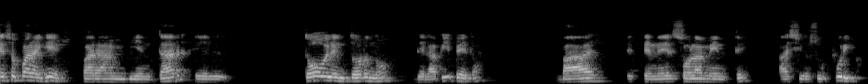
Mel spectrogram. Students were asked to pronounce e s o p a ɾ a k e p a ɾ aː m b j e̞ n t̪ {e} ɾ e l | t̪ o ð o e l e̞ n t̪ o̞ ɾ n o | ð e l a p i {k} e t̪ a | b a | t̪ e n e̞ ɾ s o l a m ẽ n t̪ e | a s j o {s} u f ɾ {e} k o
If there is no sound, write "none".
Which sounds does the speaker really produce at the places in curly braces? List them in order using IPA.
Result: a, p, s, i

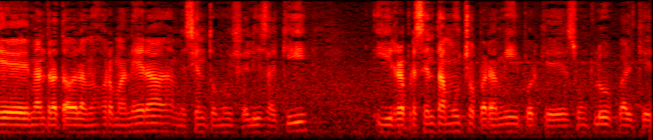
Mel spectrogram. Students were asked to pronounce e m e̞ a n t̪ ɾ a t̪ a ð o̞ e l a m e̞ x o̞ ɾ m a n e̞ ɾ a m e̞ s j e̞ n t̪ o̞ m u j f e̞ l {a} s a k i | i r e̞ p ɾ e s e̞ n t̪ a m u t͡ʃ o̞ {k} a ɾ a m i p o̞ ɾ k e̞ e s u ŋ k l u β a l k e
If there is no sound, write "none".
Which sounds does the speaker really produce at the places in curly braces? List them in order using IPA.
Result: i, p

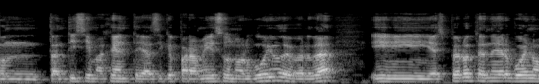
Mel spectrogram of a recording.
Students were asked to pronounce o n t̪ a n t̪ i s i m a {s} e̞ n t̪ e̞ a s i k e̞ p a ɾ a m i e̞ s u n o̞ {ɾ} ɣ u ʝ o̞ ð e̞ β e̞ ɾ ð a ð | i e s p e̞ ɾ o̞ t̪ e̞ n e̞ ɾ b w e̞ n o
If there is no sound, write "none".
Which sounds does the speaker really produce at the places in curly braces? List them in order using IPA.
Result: x, ɾ

